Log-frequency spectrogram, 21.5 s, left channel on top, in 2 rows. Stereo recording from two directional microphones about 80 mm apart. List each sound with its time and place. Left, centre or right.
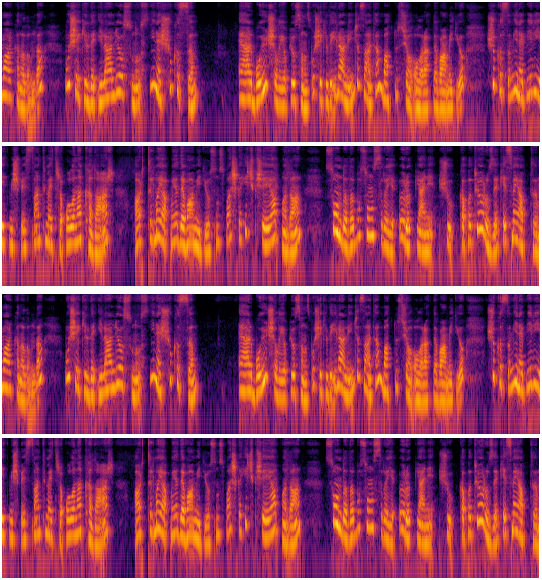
0.0 s speech: right
1.7 s speech: right
4.7 s speech: right
7.0 s speech: right
11.0 s speech: right
11.3 s speech: right
13.5 s speech: right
